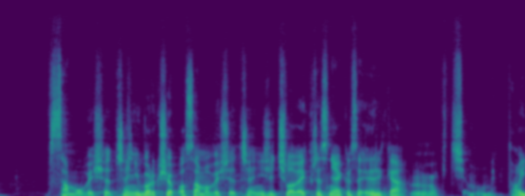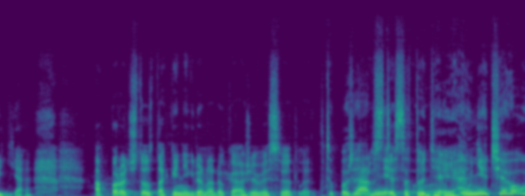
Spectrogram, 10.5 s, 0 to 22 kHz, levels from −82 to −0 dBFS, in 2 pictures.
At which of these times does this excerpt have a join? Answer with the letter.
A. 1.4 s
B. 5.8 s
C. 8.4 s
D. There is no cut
B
